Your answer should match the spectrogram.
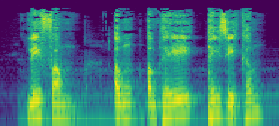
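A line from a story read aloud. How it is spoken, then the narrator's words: Stammering, barely audible. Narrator (Vietnamese): Hắn lắp bắp nói không thành tiếng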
